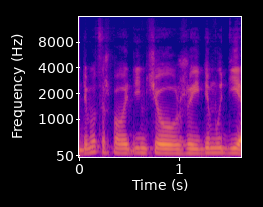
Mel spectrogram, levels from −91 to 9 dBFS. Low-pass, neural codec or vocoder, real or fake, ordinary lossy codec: 14.4 kHz; autoencoder, 48 kHz, 128 numbers a frame, DAC-VAE, trained on Japanese speech; fake; Opus, 24 kbps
